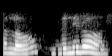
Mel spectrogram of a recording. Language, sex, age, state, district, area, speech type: Manipuri, female, 18-30, Manipur, Kangpokpi, urban, conversation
